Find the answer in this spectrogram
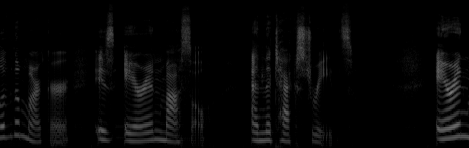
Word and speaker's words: Mossell: have told us that in Lockport it's actually pronounced as Mossell, while the family pronounces it Mossell.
